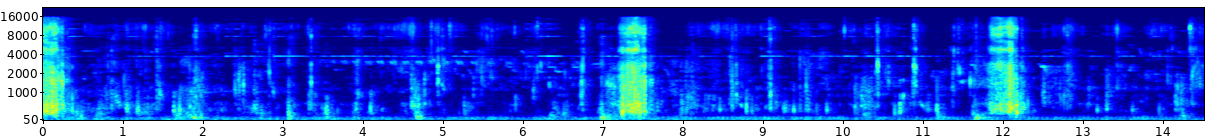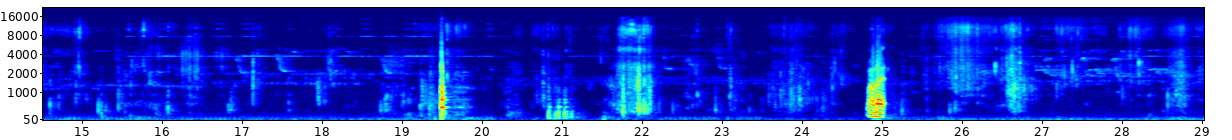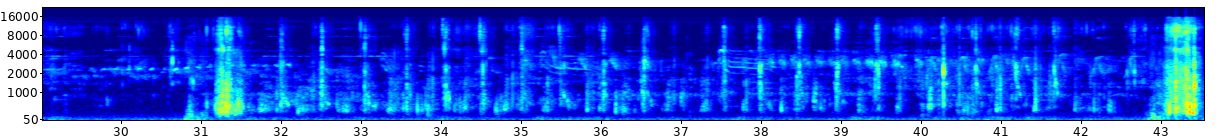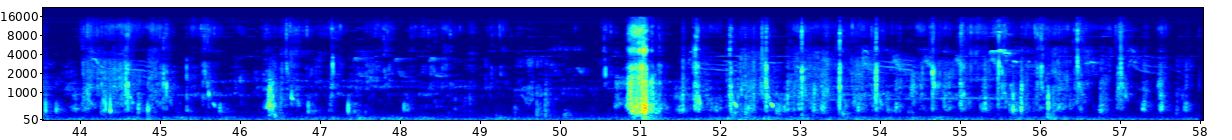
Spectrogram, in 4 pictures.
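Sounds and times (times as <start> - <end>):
birds chirping: 0.0 - 58.0
man chewing food: 0.0 - 58.0
loud bites: 50.8 - 51.8.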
